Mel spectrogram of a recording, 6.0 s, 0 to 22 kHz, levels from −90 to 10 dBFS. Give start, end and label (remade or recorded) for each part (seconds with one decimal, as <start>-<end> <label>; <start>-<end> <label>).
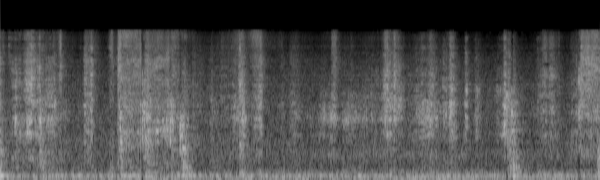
0.0-0.5 recorded; 0.5-4.1 remade; 4.1-5.4 recorded; 5.4-6.0 remade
